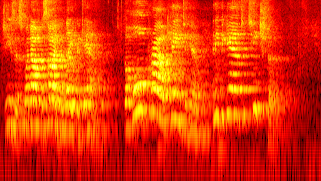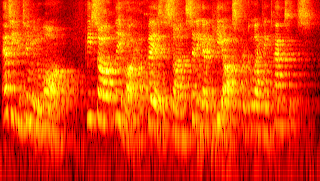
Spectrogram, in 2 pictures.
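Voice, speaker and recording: Female narrator, measured storytelling for a staged scripture reading. Very reverberant church, distant mic. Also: a little high, animated, fairly bright tone. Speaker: narrator, Episcopal priest. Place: large church interior.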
